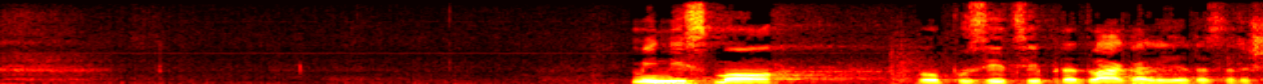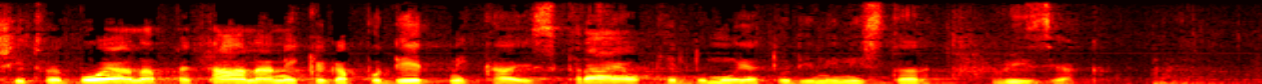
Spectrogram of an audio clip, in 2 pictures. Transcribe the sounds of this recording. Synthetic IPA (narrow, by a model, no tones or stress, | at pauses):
miːnismɔ | ʋəopɔzit̪siːpɾɛd̪laːɡaliɾazɾɛʃit̪ʋɛboːjanapɛt̪aːnaneːkɛɡapɔd̪jeːt̪nikaiskɾaːjɔkjeːɾd̪ɔmuːjɛt̪uːd̪iminiːst̪aɾʋizja̰k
